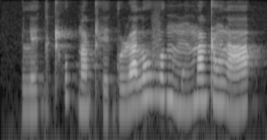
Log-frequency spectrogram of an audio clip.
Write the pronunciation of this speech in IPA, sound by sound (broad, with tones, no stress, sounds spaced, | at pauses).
l e˩˧ ɡ ə˩ ʈʰ o˥ ɡ͡b ã˧ ʈʰ e˩˧ ɡ o˧ ɭ a˥ l o˥ v ə˥ ŋ͡m õ˧ ŋ͡m ã˥ ʈ õ˥ l ã˧˥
